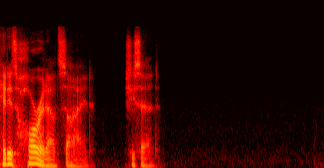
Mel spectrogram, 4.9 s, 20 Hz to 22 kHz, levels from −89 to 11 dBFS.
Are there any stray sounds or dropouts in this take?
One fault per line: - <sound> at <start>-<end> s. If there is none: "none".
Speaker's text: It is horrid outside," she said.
none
